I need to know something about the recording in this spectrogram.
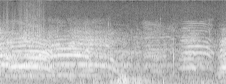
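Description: Several people shouting at once in raised, overlapping voices, loudest in the first second. These are players and spectators yelling during lacrosse play.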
